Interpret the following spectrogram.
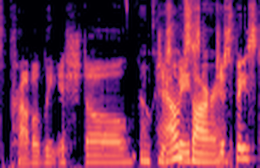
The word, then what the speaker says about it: Ixtal: sequestered from everybody the ishtal I always say ixtall I always say the X I feel like it's probably ishtal okay I'm sorry just based on like how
